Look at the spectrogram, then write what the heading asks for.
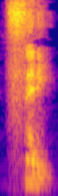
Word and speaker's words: city: And in America, we have that flap t, so it sounds more like city. city. It sounds more like a a D sound.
